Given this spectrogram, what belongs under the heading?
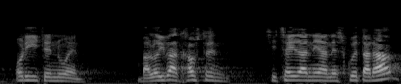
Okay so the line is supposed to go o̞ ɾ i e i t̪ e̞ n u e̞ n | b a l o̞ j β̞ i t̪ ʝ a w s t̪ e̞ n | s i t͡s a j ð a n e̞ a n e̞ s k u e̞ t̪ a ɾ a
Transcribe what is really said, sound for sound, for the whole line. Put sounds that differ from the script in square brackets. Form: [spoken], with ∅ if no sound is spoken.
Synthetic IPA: o̞ ɾ i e i t̪ e̞ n u e̞ n | b a l o̞ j β̞ [a] t̪ ʝ a w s t̪ e̞ n | s i t͡s a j ð a n e̞ a n e̞ s k u e̞ t̪ a ɾ a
